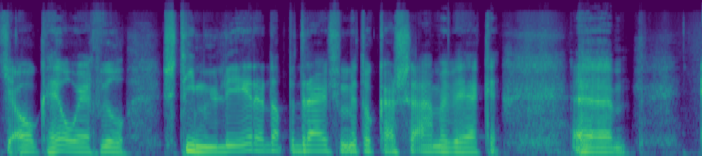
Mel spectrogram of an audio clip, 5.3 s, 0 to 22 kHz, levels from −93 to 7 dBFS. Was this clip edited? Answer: no; 0 cuts

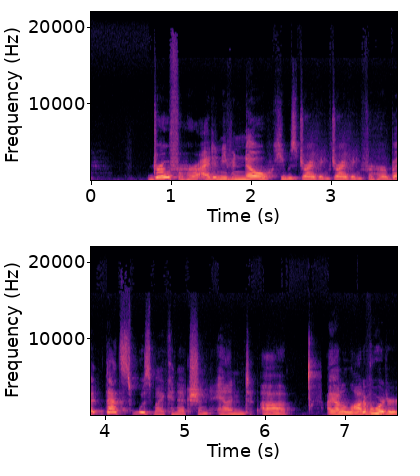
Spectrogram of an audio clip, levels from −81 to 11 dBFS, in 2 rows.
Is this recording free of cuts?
no; 2 cuts; at 3.0 s, 6.7 s

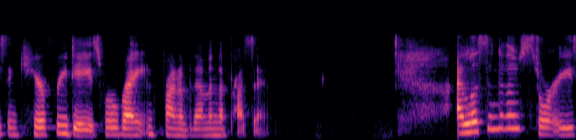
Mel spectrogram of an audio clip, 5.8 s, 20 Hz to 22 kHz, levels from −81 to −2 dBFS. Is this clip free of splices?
yes; 0 cuts

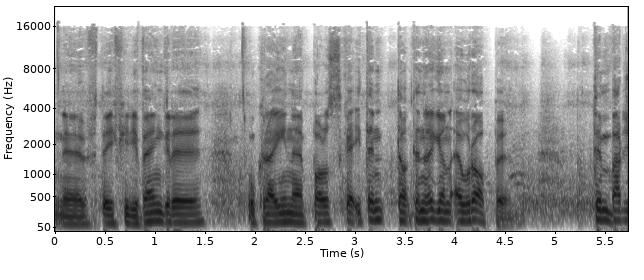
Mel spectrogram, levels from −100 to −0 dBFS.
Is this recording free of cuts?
yes; 0 cuts

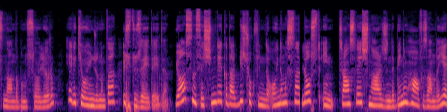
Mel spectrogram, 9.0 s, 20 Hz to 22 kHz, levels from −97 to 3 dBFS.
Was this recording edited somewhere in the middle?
yes; 2 cuts; at 2.1 s, 6.0 s

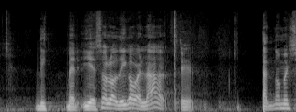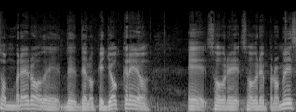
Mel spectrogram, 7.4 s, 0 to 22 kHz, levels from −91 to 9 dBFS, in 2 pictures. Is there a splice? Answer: no; 0 cuts

